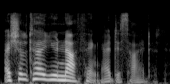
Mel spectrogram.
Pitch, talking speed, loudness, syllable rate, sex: 165 Hz, 245 wpm, -17 LUFS, 7.0 syllables/s, female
